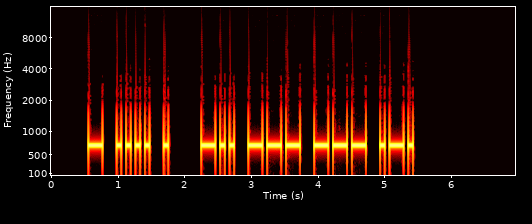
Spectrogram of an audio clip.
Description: Morse code, heard as a keyed tone, about 17 wpm, 700 Hz. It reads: THE DOOR
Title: Sets of 2 Words 17wpm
